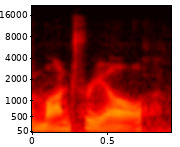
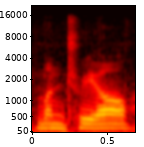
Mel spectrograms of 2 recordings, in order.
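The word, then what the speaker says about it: Montréal: flight I'm going to Montreal that's not how you say it it's Montreal is that how I never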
